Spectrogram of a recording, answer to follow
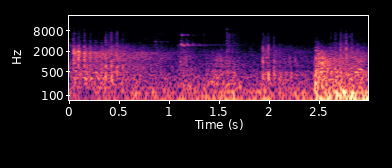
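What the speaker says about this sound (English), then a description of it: "Drop shot." Rally in a 1998 British Nationals badminton match, with a few sharp racket strikes on the shuttlecock and footfalls on the court amid arena crowd noise, ending in a louder burst of crowd reaction.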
